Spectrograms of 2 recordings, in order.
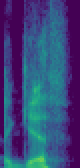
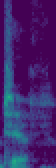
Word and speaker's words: GIF: I actually like the job that Inman did on the header because they use a GIF, which is the proper way to say GIF. It's not GIF.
